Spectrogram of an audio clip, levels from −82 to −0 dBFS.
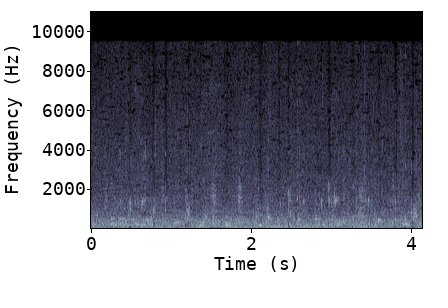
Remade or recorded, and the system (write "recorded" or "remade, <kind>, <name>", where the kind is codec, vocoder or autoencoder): recorded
